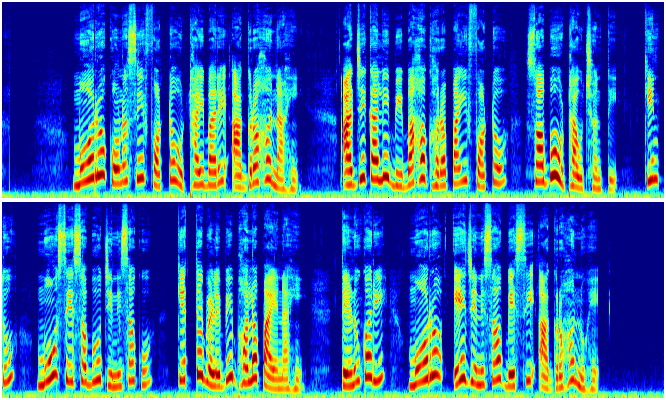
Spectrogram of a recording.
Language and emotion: Odia, neutral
